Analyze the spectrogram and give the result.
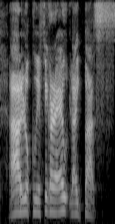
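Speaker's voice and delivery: terrible, bad, exaggerated, over-the-top Irish accent. Imitating an actor hamming up his accent: bad exaggerated Irish accent. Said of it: "that's terrible".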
